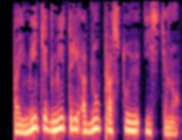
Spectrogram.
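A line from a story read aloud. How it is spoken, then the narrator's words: Plain. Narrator (Russian): сказал Эйнштейн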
